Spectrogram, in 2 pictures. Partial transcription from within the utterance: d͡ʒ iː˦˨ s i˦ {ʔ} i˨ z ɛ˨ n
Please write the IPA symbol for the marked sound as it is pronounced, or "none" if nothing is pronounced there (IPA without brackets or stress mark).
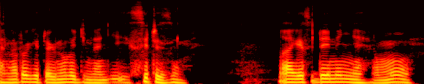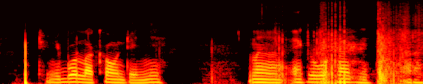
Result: t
